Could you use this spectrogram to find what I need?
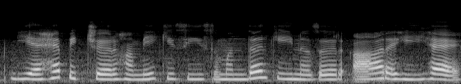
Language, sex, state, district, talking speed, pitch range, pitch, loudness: Hindi, male, Punjab, Fazilka, 130 wpm, 235-260 Hz, 245 Hz, -16 LUFS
